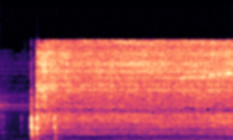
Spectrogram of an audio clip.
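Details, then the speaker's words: Harbor Freight ultrasonic cleaner with lid on, cleaning Mustang engine parts in distilled water and white vinegar: click at switch-on, then constant piercing high hiss holding steady, the normal sound of a working cleaner. "I'm telling you that is so sketch that sound actually it's bothering my ears to be honest with you"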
